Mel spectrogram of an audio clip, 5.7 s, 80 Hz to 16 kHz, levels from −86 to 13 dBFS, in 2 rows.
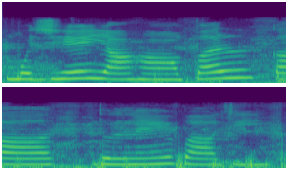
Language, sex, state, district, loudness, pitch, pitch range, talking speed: Hindi, male, Madhya Pradesh, Katni, -13 LUFS, 270 Hz, 260-285 Hz, 65 wpm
